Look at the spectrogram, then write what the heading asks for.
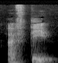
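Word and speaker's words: αυτοί: So the plural of aftos, afti, sounds just like she, but it's spelled differently.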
